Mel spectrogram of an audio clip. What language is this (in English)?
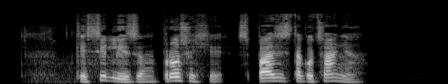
Greek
